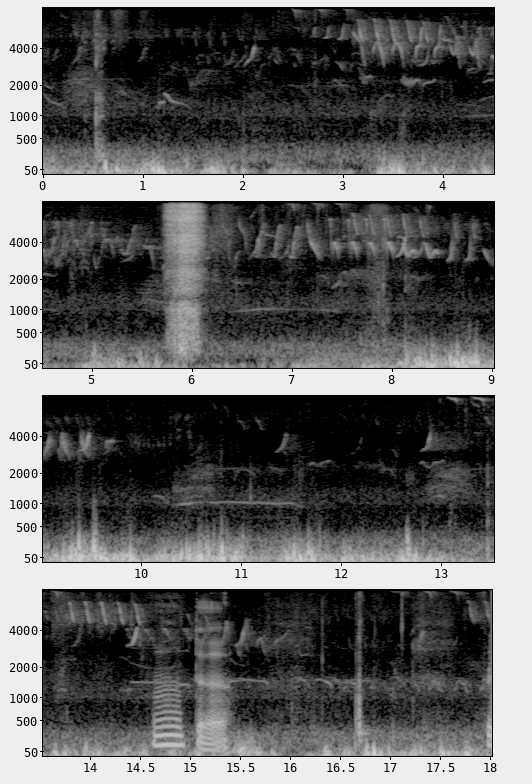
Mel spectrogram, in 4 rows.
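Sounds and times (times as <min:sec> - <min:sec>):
small birds singing: 0:00.0 - 0:18.0
loud rushing hiss: 0:05.7 - 0:06.3.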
